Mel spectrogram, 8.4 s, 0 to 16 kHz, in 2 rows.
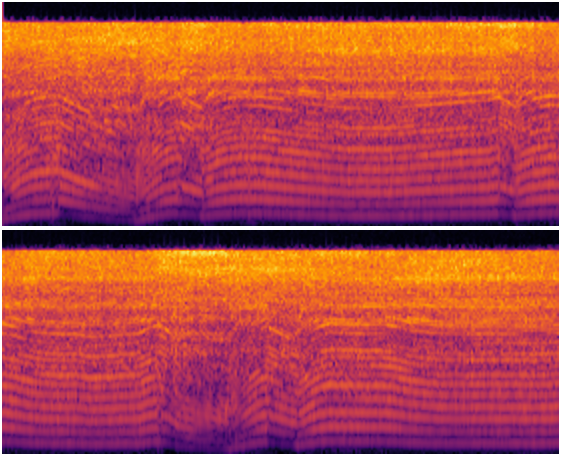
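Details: Husqvarna 262XP chainsaw after rebuild, breaking in bucking dry, dusty pine firewood; compression has come up, decent pull. Crisp high two-stroke scream dips briefly under each cut and snaps back quickly; normal running under load.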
